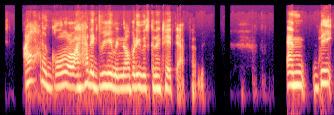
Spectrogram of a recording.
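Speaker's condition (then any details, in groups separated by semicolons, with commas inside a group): Cerebral palsy; since birth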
